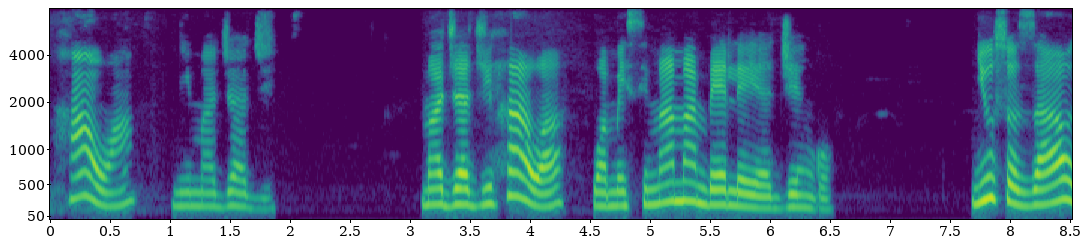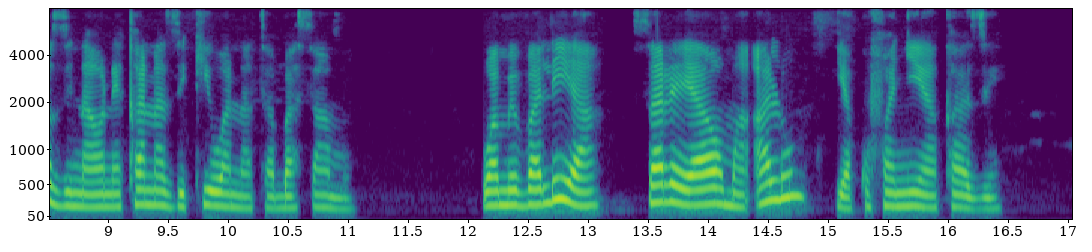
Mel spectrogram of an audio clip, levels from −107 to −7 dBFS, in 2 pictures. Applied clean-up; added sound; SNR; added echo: none; none; none; none.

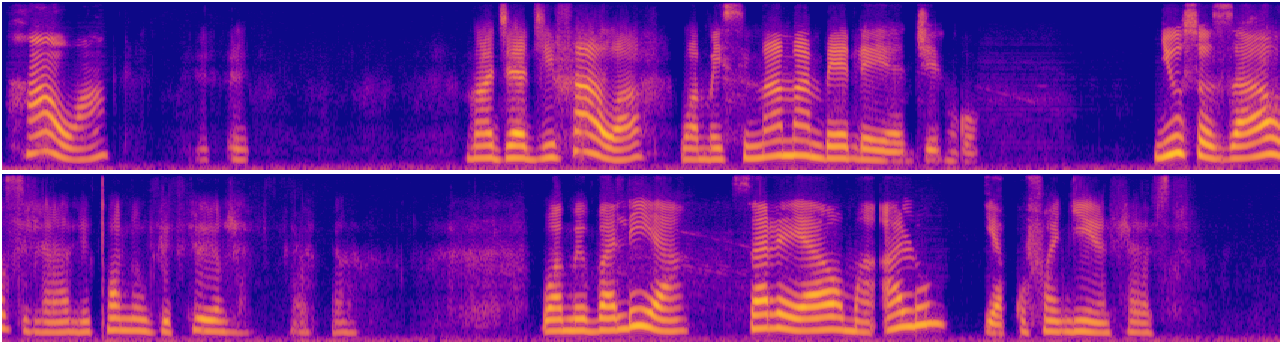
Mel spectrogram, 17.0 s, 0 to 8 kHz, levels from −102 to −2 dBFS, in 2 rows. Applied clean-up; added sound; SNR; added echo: neural diffusion model UNIVERSE++.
